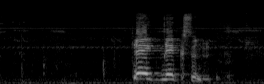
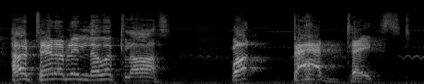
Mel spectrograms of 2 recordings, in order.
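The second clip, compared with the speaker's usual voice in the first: mock snobbish sniff; 9 semitones higher than usual. Mocking snobs about Bob Hope.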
